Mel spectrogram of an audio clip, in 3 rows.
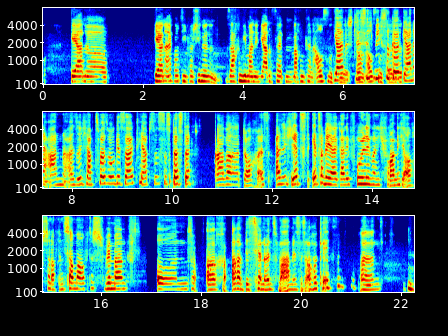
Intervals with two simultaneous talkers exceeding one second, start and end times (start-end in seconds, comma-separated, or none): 5.9-7.1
